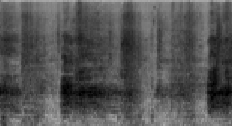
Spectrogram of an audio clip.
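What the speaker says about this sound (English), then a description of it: "my little devil dog has lost her fucking mind, so I apologize for that if y'all can hear it" Small female dog barking in bursts indoors, sharp yips rising and falling over a few seconds at moderate distance, with no speech over them.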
